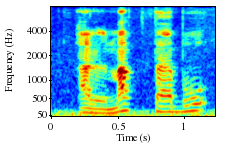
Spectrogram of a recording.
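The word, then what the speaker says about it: المكتب: Al-maktabu, kita lihat ada alif lamnya, sehingga kita tahu bahwa ini tidak boleh kita baca al-maktabun, ya, kita baca al-maktabu.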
